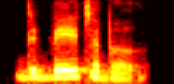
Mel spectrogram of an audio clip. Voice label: "debatable", Indian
